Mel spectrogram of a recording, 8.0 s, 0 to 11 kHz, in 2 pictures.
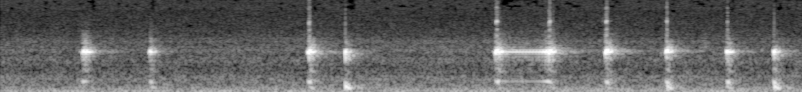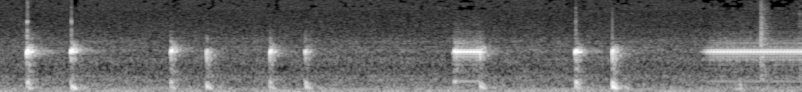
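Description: A Hallicrafters S-38 tube receiver's speaker gives short, irregular blips of a signal generator's test tone, about twenty of them, as the receiver is tuned back and forth across the 20 MHz signal. Near the end the tone holds steady and louder, tuned in.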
